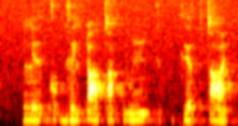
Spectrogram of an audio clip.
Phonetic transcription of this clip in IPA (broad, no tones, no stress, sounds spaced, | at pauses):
l ɪ ɡ ʊ ɡ ɪ lʲ ɠ ɑ̃ tˤ ĩ k v ĩ k | kʲ ɜ k tˤ ĩ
